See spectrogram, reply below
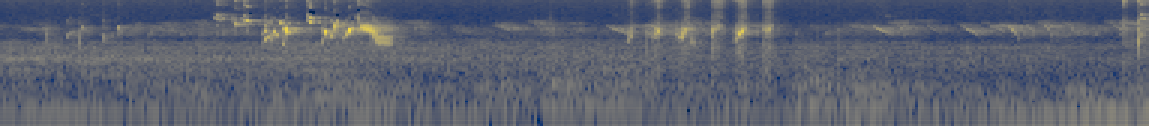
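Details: Spring song of a vanlı melik European goldfinch: two short bursts of high tinkling twitters separated by a pause, over a steady low background hum.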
